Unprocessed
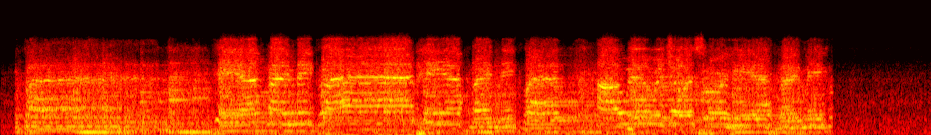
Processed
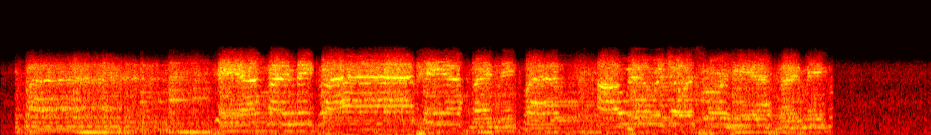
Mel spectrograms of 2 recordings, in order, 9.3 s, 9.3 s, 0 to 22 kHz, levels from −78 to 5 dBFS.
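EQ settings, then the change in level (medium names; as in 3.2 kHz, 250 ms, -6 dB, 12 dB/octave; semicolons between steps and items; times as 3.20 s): steep low-pass 3.7 kHz 48 dB/octave; peaking EQ 880 Hz +2 dB; peaking EQ 2.7 kHz +13.5 dB 0.98 oct; -2.5 dB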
